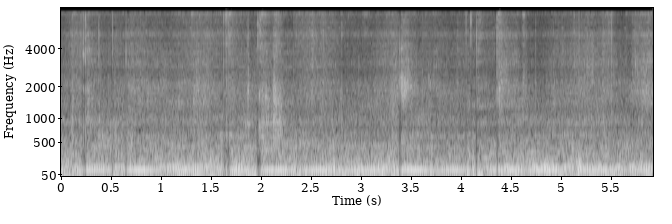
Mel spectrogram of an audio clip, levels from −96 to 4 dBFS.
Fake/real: fake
